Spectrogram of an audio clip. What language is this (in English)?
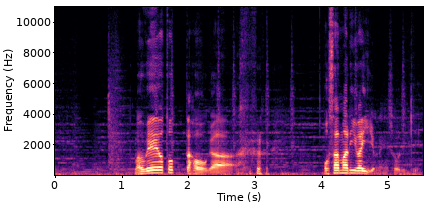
Japanese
